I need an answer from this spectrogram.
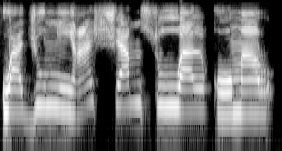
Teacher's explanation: u-nya, domahnya jelaskan lagi ya. Domah. Sempurnakan dengan memonyongkan kedua bibir.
